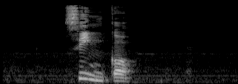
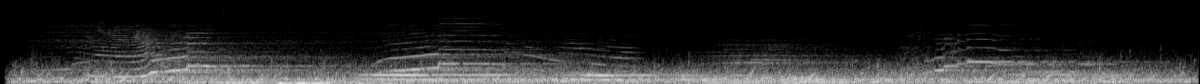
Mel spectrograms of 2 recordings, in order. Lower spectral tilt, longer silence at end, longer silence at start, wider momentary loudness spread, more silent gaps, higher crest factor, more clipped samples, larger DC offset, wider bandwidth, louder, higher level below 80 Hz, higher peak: second, -2 dB/octave vs -10.5 dB/octave; first, 1.05 s vs 0 s; first, 0.65 s vs 0.05 s; first, 11 LU vs 6 LU; neither; first, 24 dB vs 14 dB; neither; neither; first, 17 kHz vs 7.2 kHz; about the same, -21 LUFS vs -19 LUFS; second, -68 dBFS vs -24 dBFS; about the same, -2 dBFS vs -4 dBFS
